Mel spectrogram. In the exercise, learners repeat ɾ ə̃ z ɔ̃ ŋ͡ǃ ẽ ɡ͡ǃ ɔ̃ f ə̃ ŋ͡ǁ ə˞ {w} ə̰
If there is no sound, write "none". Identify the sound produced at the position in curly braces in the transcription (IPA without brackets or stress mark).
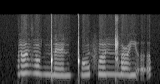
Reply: j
